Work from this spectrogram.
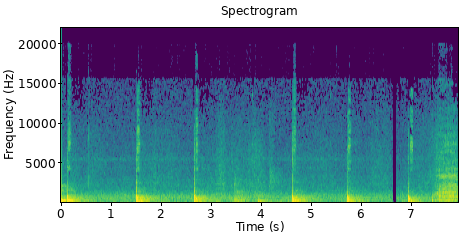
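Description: Pen strokes as numbers are written by hand on squared paper, a series of close, distinct taps and scratches at a steady, unhurried pace, with no talk.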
